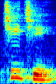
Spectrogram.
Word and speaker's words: Che Che: So So how you said you're supposed to pronounce be pronounced which way? Chi-chi.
